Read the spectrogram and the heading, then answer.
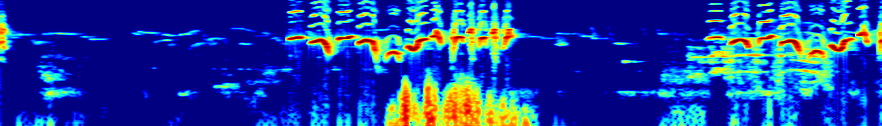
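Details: Evening ngeplong song of an Oriental magpie-robin, used to stimulate another to respond: rapid ringing whistled loops and chips in two bursts, with a brief low rumbling sound midway.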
